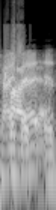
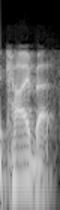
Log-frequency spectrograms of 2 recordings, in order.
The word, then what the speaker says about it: Kaibab: The Kaibab, yeah. Right, it's the Kaibab.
